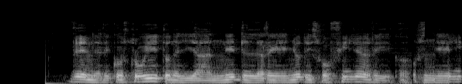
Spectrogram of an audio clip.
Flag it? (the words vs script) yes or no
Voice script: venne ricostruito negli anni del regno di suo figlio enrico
yes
